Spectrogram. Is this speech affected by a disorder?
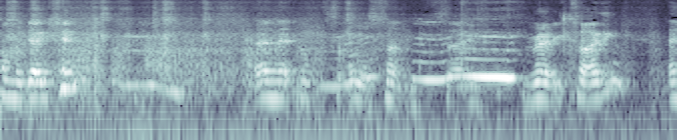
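Yes: cerebral palsy, dystonic.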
